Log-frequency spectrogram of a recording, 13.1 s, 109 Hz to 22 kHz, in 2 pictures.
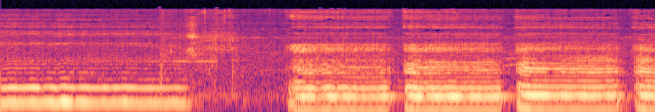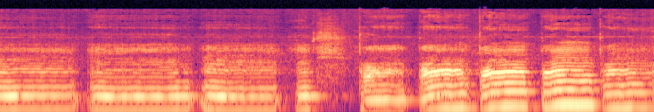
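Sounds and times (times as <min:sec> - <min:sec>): man singing low notes: 0:00.0 - 0:02.2, 0:02.8 - 0:13.0
short breaths: 0:09.7 - 0:10.1.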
